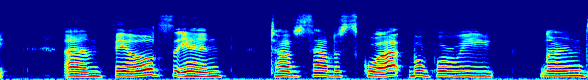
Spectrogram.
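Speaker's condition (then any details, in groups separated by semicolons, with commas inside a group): ALS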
